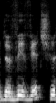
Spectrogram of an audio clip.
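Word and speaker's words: The VVitch: Et euh, j'ai pas été surpris du tout de voir que c'est lui aussi qui a fait The Lighthouse et The Witch. Euh, ou The Vivitch, si vous voulez être euh, pointilleux sur la, prononciation puis l'écriture du titre.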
